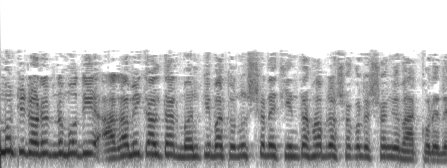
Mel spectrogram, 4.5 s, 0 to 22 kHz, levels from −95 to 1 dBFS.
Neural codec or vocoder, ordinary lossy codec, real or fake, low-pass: none; AAC, 48 kbps; real; 7.2 kHz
